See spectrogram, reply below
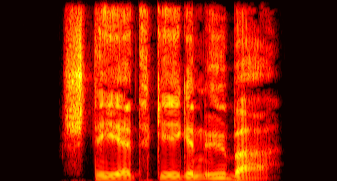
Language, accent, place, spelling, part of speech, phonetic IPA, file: German, Germany, Berlin, stehet gegenüber, verb, [ˌʃteːət ɡeːɡn̩ˈʔyːbɐ], De-stehet gegenüber.ogg
- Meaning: second-person plural subjunctive I of gegenüberstehen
